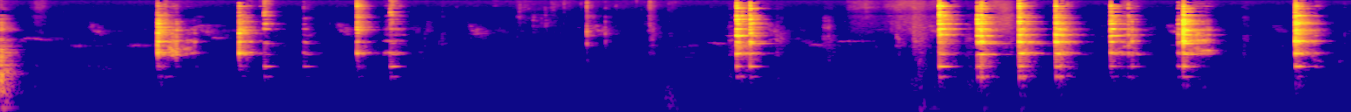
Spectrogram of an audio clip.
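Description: Metal fork and spoon clinking against a plate while eating: a few scattered clinks early on, then a quick run of about ten clinks in the last few seconds, each with a short ring.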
